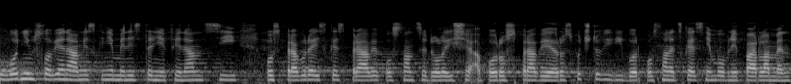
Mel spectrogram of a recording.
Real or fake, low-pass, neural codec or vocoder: real; 7.2 kHz; none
